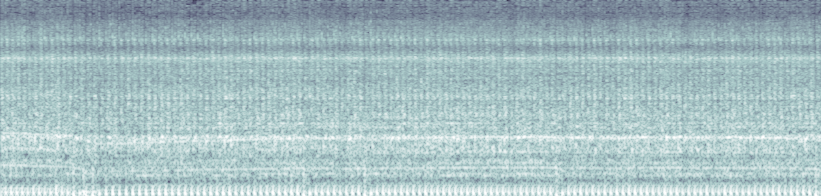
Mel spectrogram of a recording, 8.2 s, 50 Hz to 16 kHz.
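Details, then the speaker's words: 1956 Gravely L single-cylinder engine runs fast and loud with uneven beats and hiccups after adjusting the valves and the carburetor; it runs a little better but still rough, and a valve problem is suspected. "well it's a little bit better I have a feeling something going on with the valves"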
